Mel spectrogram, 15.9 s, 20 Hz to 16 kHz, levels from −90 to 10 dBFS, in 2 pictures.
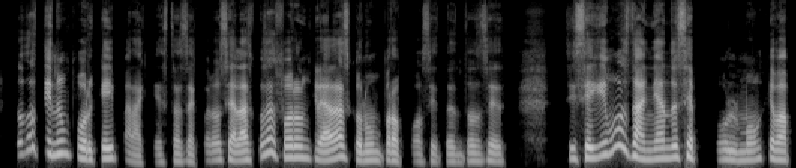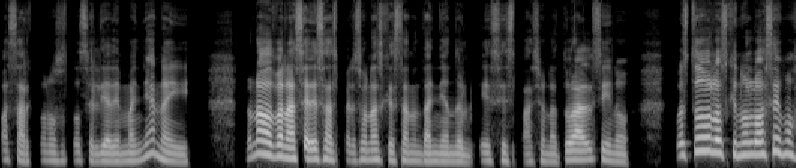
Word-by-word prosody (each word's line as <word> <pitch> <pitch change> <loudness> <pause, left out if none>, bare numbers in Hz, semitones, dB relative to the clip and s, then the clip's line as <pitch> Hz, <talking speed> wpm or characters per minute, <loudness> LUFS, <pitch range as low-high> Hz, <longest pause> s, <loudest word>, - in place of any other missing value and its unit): todo 310 +10 -5
tiene 250 -2 +1
un 250 -2 -4
por 170 -6 +1
qué 175 0 +2
y - - +1
para 120 -9 -8
qué, 120 - -18
¿estás 125 +1 -9
de 125 - -4
acuerdo? 145 +4 -9
O - - -5
sea, 150 -1 +1
las 145 +1 +4
cosas 250 - -2
fueron 190 -2 +2
creadas 160 +6 +4
con 140 -2 -1
un 145 -1 -3
propósito. 125 -3 -3
Entonces, 125 +1 -6 0.6
si 175 - -5
seguimos 235 - +2
dañando 175 -1 +4
ese 195 0 +2 0.2
pulmón, 150 +1 -4
¿qué 175 - +2
va 150 -2 +5
a - - +2
pasar 145 -4 -7
con 145 -1 -16
nosotros 135 0 -12
el 125 - -8
día 130 -1 -2
de 130 0 -5
mañana? 145 - -4
Y, 120 -1 -8 0.6
no - - -11
nada 255 -2 +8
más 220 - +3
van 210 -3 +6
a 175 - +8
ser 165 - +3
esas 160 -3 -1
personas 155 +2 -5
que - - -7
están 135 -1 -6
dañando 125 -1 -4
el 115 -3 -9
ese 135 0 -9
espacio 125 +1 -11
natural, 150 +5 +1
sino, 130 -7 -6 0.5
pues, 225 0 -4
todos 295 0 +5
los 265 -3 +5
que 235 - -3
no 230 +1 +1
lo 240 0 +4
hacemos, 245 -3 0
150 Hz, 225 wpm, -22 LUFS, 130-190 Hz, 0.6 s, nada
